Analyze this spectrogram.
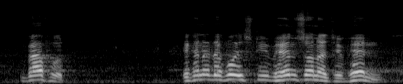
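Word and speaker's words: Balfour: এবার দেখো ব্যালফোর, বানানটা দেখো ব্যালফোর আছে, BAL, এল এর উচ্চারণ কিন্তু হবে না, ব্যাফোর।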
